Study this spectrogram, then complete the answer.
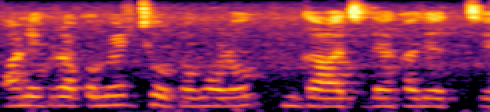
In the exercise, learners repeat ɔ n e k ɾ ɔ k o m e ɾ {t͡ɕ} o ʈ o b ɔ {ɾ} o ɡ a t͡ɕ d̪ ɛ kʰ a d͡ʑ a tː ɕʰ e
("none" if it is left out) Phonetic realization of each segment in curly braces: t͡ɕʰ, ɽ

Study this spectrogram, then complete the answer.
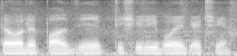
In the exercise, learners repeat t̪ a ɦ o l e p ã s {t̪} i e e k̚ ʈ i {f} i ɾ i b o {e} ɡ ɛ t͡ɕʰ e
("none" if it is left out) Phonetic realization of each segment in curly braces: d̪, ʃ, e

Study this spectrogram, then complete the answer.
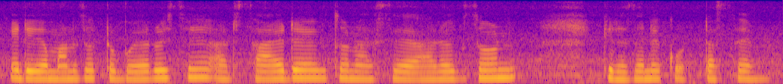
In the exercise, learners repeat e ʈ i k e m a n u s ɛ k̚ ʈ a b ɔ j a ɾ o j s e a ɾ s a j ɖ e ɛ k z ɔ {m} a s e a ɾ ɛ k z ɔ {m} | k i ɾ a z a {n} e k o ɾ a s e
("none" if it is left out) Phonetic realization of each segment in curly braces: n, n, n

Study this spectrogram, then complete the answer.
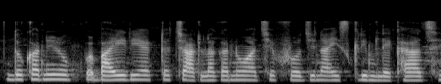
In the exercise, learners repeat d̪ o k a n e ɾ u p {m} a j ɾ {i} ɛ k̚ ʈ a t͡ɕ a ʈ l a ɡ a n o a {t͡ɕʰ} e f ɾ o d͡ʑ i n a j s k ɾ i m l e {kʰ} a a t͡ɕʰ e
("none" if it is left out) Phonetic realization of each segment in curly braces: b, e, t͡ɕʰ, kʰ

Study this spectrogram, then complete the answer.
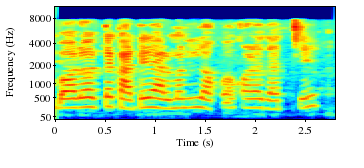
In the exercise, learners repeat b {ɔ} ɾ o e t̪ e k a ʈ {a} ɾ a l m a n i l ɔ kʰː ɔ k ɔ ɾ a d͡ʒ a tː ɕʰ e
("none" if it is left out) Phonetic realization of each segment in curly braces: ɔ, e

